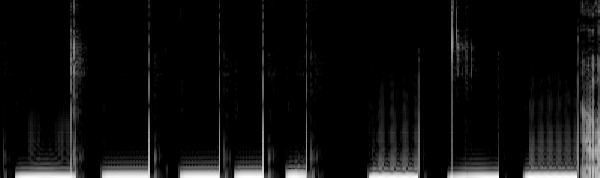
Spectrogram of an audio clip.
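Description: ZynAddSubFX synth bass patch, soloed, playing a looping line of short, deep sub-bass notes, about eight in the four seconds. Each note starts and stops with a click, caused by the forced release setting in the patch's envelope.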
